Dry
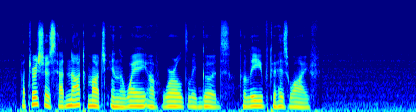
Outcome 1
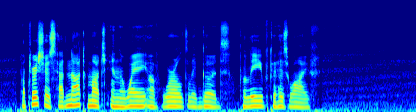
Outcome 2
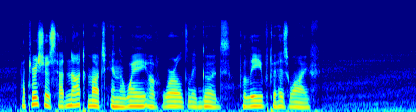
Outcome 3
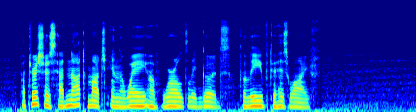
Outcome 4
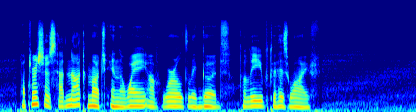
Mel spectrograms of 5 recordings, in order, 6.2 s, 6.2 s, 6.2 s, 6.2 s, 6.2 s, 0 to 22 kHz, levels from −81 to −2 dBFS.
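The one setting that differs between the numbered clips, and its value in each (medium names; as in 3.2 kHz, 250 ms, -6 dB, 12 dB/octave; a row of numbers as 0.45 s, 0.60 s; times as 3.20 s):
drifting ripple filter, ripples per octave: 1.3, 0.79, 2.1, 0.51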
